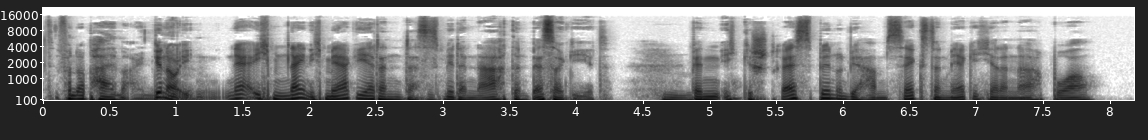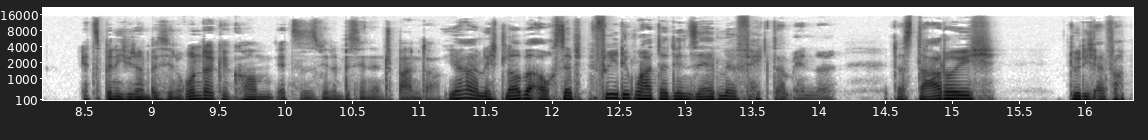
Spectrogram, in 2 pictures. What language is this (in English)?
German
